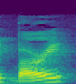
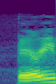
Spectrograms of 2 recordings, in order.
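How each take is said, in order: First: Barry with an "ah" vowel, questioning; Barry with first syllable like "bar", rising; alternate pronunciation. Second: Barry with an "air" vowel, questioning; Barry rhymed with "berry", rising as a question; trying a pronunciation. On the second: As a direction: say Barry as "BEAR-ee?". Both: Shown as a demonstration. Trying two pronunciations of name.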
